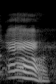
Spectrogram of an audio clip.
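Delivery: short high yelp of protest; a quick outraged "ah"; mock yelp. Tout arguing at the park, high mock yelp. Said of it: "go say".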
